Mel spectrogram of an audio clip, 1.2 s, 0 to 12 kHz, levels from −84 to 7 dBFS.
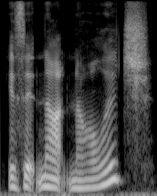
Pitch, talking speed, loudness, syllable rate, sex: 175 Hz, 205 wpm, -18 LUFS, 5.9 syllables/s, female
